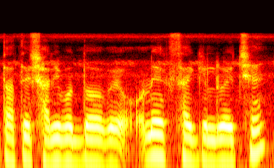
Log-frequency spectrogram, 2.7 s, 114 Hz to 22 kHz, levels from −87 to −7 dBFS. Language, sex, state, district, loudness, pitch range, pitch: Bengali, male, West Bengal, Cooch Behar, -14 LUFS, 140-160 Hz, 145 Hz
